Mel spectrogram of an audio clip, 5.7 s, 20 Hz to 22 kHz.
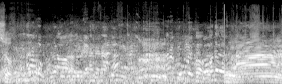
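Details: Sahiwal bull calves for sale at a cattle market in Sylhet, Bangladesh, 29 June 2024; a series of short moos and grunts amid talking buyers ends in one strong, sustained bellow.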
